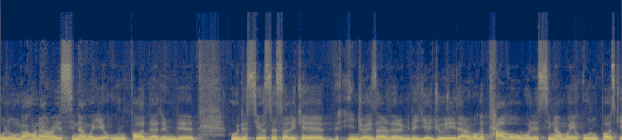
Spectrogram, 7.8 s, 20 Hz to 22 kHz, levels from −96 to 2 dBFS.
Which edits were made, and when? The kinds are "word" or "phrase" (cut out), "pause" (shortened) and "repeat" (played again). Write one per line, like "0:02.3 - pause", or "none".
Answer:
none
